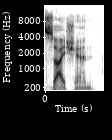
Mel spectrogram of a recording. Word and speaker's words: Tsai Shen: It's called Sai Shen. – How do you spell that? – T-S-A-I-S-H-E-N.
